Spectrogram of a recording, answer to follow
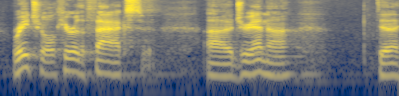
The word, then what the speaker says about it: Driena: Driena, did I say it right?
